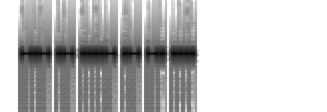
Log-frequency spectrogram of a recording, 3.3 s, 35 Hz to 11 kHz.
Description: Morse code, heard as a keyed tone, about 40 wpm, 700 Hz. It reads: KA4ANH
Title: USA Call Signs - 6 Characters - Repeated 2x - 40wpm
